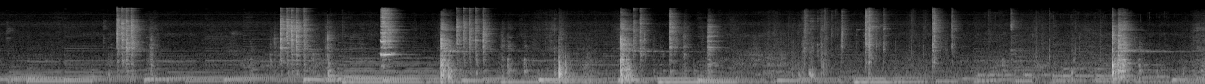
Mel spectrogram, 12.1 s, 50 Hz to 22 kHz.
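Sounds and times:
background music with low notes: 0.0 - 12.0
metallic clanks and clinks: 1.0 - 1.6, 2.7 - 7.3, 7.9 - 9.6, 11.1 - 12.0.

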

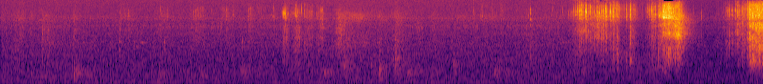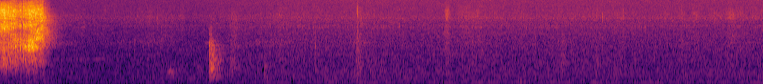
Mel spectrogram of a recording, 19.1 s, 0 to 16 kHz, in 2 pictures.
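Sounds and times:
fish skin tearing: 7.1 - 10.2.

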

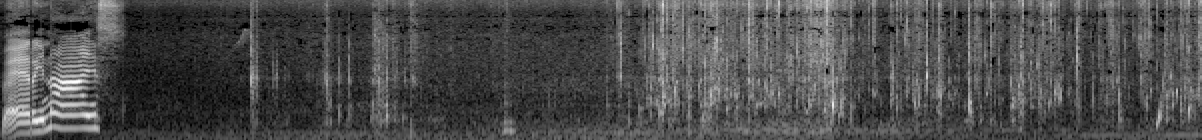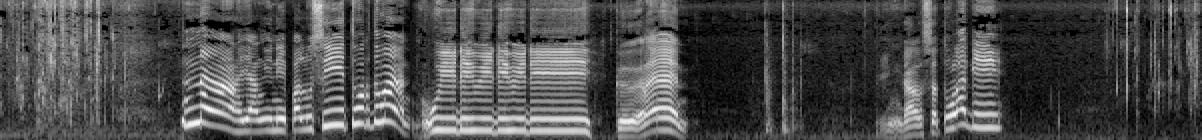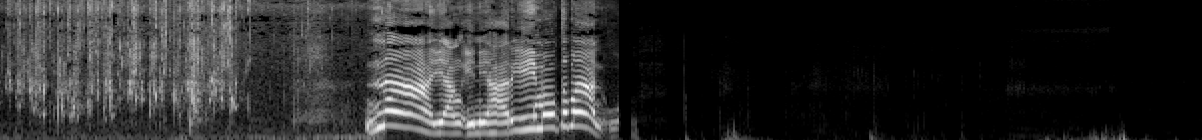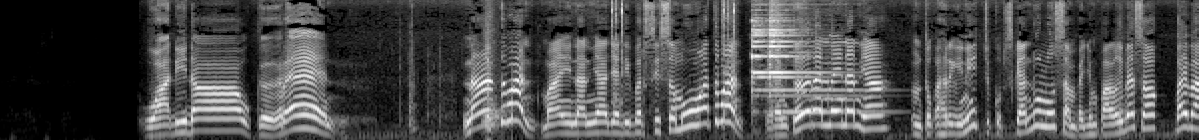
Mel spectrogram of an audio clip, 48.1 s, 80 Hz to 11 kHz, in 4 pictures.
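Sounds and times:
water sloshing and splashing: 6.0 - 13.8, 23.0 - 26.9.

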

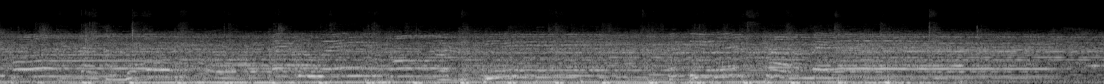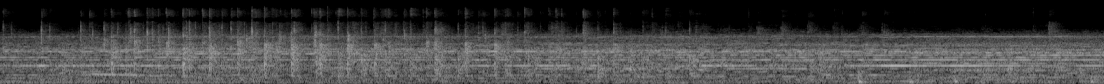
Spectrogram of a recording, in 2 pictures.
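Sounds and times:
two women singing a duet: 0.0 - 10.5.

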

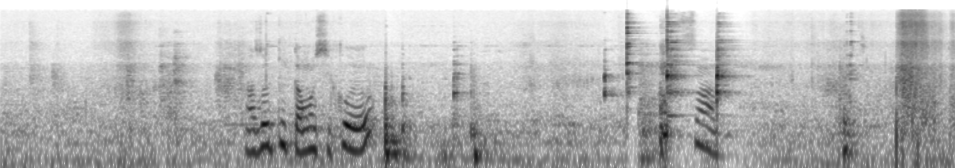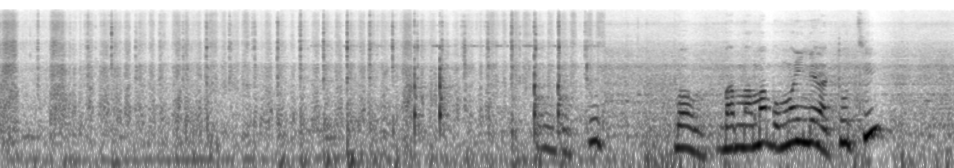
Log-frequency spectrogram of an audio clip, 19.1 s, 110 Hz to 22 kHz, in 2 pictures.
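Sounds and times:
scraping rub: 8.9 - 15.6
light tapping: 9.8 - 15.6
utensils and dishes clinking: 11.4 - 15.6.

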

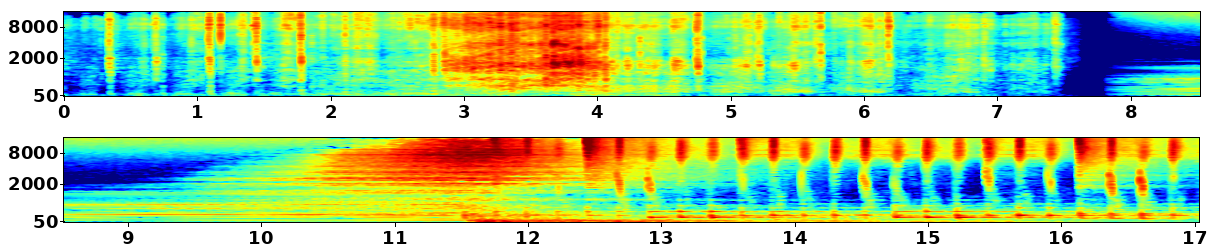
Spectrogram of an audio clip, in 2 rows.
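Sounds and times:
rolling scraping noise: 1.7 - 7.5.

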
